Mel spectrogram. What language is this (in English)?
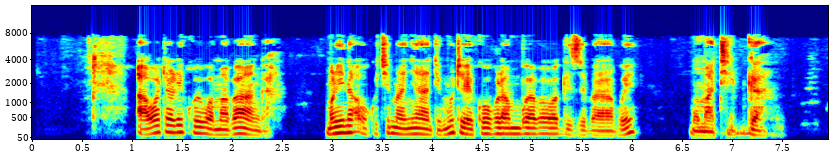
Ganda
